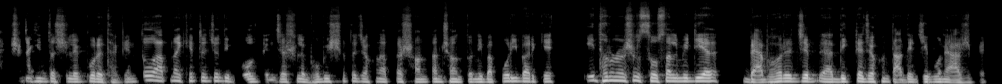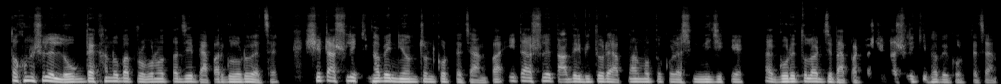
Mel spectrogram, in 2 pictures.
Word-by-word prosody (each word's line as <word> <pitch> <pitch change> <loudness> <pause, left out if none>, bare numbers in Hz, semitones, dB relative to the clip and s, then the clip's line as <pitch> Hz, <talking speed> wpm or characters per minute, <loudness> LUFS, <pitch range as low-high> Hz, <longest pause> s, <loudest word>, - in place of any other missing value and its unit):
সেটা 145 - -6
কিন্তু 140 -1 -2
আসলে 130 +2 -1
করে 125 -4 +4
থাকেন। 105 +3 -6
তো - - -1 0.2
আপনার 170 0 -1
ক্ষেত্রে 165 0 -3
যদি 155 -2 0 0.2
বলতেন 125 0 -2
যে 120 - -2
আসলে 125 +1 -1
ভবিষ্যতে 135 +4 -2
যখন 125 +2 -5
আপনার 125 0 -4
সন্তান-সন্তনি 120 0 0
বা - - +2
পরিবারকে 145 -2 +2 0.4
এ - - +4
ধরনের 175 0 +4
আসলে 175 0 +1
social 150 +1 +4
media 150 +1 +6 0.4
ব্যবহারের 125 +7 +3
যে 145 - +7
ব্যা 130 -4 +2
দিকটা 135 +2 +3
যখন 130 +1 +1
তাদের 110 +3 0
জীবনে 120 -1 +1
আসবে, 95 +2 -8 0.3
তখন 175 +1 +2
আসলে 170 0 +3
লোক 120 +1 +4
দেখানো 155 +2 +1
বা 140 - +3
প্রবণতা 130 +1 -1
যে 135 - +3
ব্যাপারগুলো 115 +3 0
রয়েছে, 110 -2 -1 0.4
সেটা 175 +1 0
আসলে 170 - 0
কিভাবে 145 +2 +3
নিয়ন্ত্রণ 125 0 +2
করতে 125 -3 -2
চান? 100 -2 -5
বা 115 - -3
এটা 165 +1 -4
আসলে 160 +4 -2
তাদের 115 +4 +1
ভিতরে 130 +1 +1
আপনার 130 +4 -2
মতো 125 0 -3
করে 120 -2 -3
আসলে 120 +4 -5
নিজেকে 115 +1 -3 0.3
আ - - 0
গড়ে 135 0 +5
তোলার 135 -2 +2
যে 125 - +1
ব্যাপারটা, 100 - -6
সেটা - - -17
আসলে 125 - -7
কীভাবে 110 -1 -4
করতে 95 +1 -11
চান? 100 - -8
130 Hz, 200 wpm, -23 LUFS, 120-145 Hz, 0.4 s, যে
